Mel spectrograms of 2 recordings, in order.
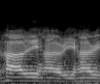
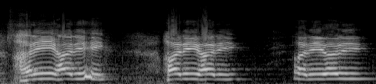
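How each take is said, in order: First: Said in the usual way. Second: High, loud crying call of the name; imitating a devotee's weeping chant. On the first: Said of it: "He's not saying". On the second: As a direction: cry out the name in longing. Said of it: "He's just crying".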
